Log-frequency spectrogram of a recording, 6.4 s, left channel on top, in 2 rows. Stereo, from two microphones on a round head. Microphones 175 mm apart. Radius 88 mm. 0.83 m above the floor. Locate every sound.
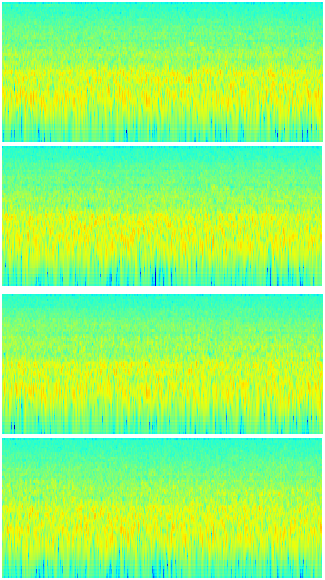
Only background noise.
